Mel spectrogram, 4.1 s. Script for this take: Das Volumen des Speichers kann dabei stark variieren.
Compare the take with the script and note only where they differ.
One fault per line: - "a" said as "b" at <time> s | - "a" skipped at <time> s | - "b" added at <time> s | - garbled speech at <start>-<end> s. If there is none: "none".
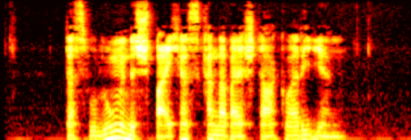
none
